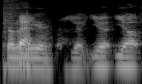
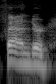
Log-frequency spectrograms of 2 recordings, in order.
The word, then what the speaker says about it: Pfander: It's like Pfander. Pfander, the name that I call my YouTube site, named after Dr. Karl Pfander. Yeah. It's a German spelling, but there is a P. There's a Pfander.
